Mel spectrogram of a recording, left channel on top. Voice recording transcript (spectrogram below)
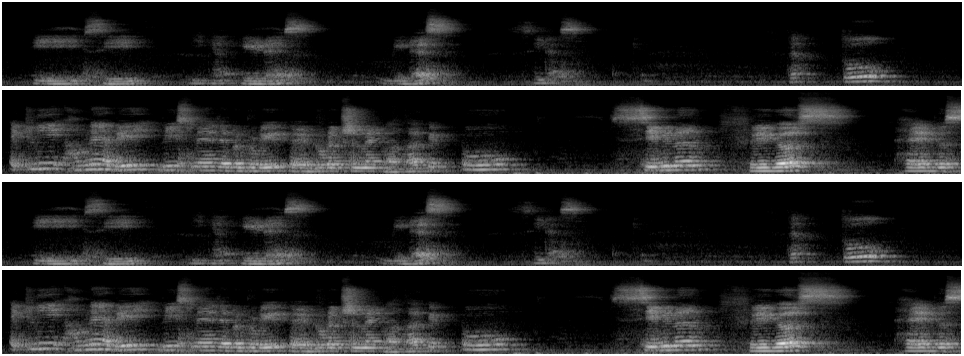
B C, ये क्या A dash B dash C dash. तो एक्चुअली हमने अभी भी इसमें जब इंट्रोडक्शन में कहा था कि two similar figures have the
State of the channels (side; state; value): both; identical; correlation 1.00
